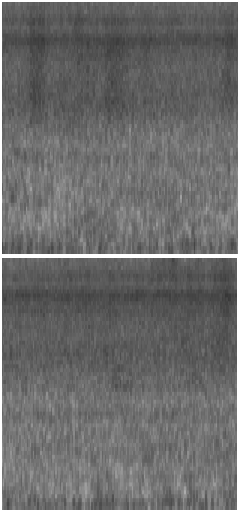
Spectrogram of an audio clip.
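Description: Steady low rumbling noise, fairly loud and even, with no clear tone or rhythm, like wind or handling noise on the microphone.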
